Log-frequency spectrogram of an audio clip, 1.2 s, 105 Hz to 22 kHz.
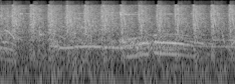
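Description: A whole magazine emptied in GTA 5 Online: a dense, fast rattle of shots, loud and unbroken from start to end, with a rising tone faintly threaded through.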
